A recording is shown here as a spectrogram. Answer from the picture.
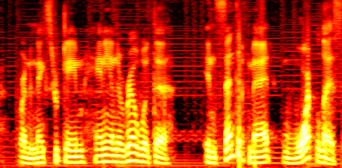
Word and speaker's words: Hany on the Road: So I'd like to show you one of my favorite games, Hany on the Run. I always keep saying it wrong. It's Hany on the Road.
